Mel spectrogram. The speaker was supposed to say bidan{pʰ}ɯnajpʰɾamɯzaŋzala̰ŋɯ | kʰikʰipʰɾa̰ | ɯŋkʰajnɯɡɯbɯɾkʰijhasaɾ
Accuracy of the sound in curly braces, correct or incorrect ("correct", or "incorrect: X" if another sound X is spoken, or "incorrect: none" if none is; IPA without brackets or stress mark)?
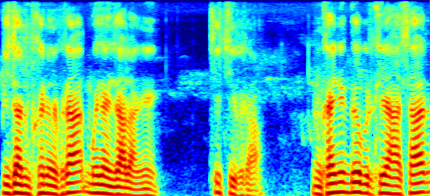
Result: correct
